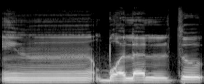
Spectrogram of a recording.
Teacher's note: ضاد حروف مستعلی میں سے ہم پر کر کے بھی پڑھیں گے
